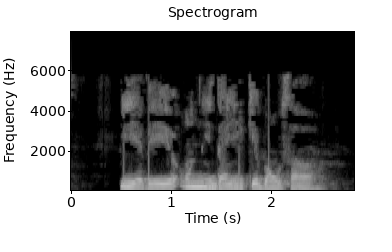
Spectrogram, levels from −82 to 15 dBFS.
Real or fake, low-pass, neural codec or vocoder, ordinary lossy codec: real; 7.2 kHz; none; MP3, 24 kbps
